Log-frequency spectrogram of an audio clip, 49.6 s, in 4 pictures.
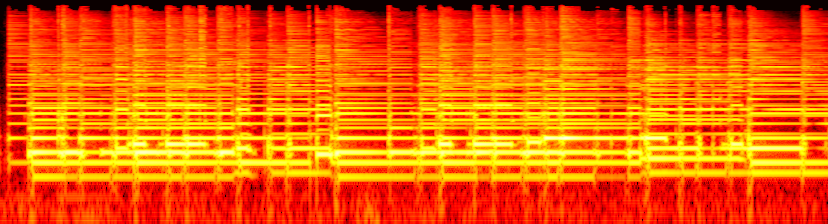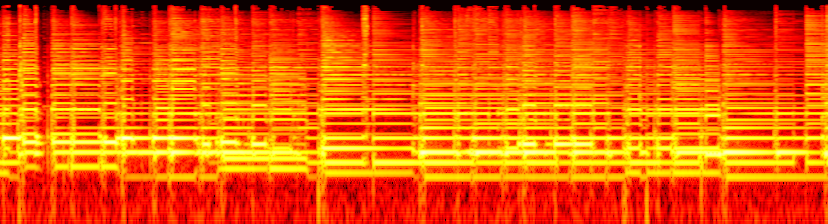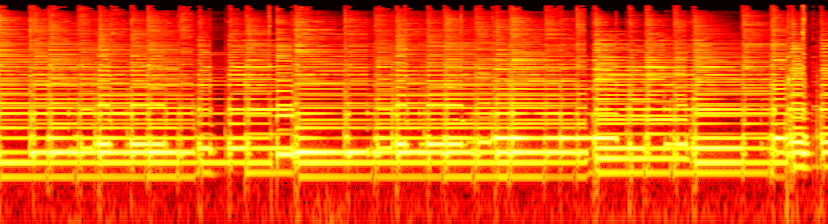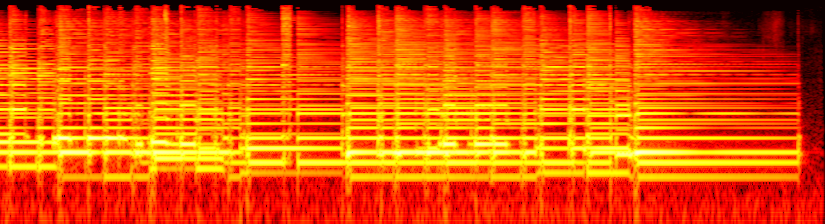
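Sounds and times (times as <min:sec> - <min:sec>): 
strummed strings: 0:00.0 - 0:49.6.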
